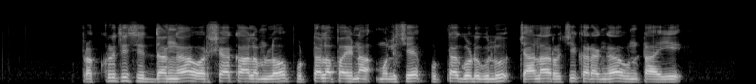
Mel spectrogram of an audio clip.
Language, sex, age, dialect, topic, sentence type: Telugu, male, 56-60, Central/Coastal, agriculture, statement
